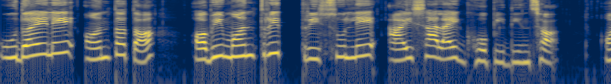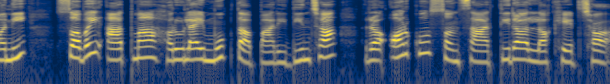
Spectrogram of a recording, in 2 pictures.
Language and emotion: Nepali, neutral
